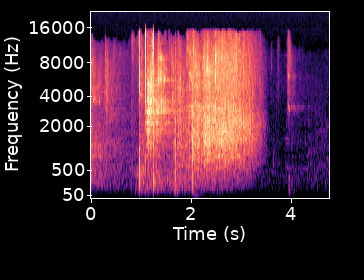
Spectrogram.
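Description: A crowd applauds in an indoor arena.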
